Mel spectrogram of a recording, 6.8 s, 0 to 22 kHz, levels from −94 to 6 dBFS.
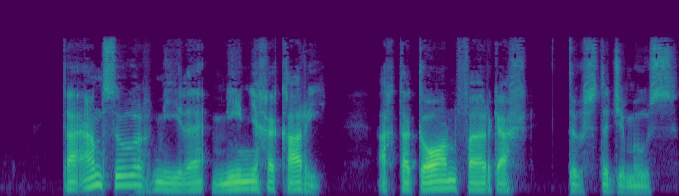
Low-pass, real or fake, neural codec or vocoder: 10.8 kHz; fake; codec, 24 kHz, 0.9 kbps, WavTokenizer, medium speech release version 1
